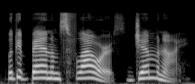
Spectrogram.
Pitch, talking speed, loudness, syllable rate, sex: 255 Hz, 155 wpm, -16 LUFS, 5.2 syllables/s, female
